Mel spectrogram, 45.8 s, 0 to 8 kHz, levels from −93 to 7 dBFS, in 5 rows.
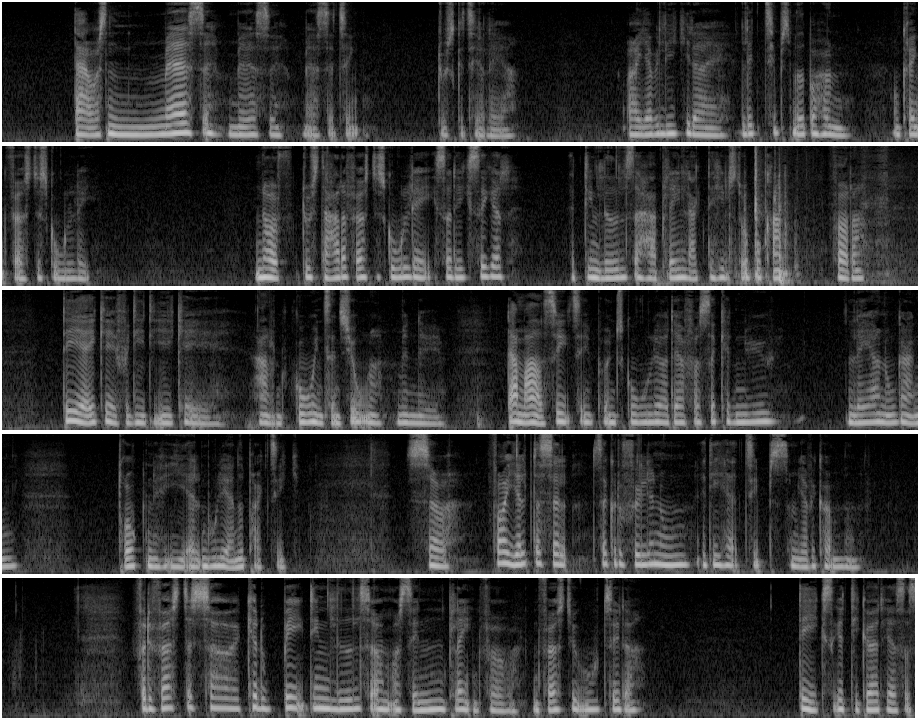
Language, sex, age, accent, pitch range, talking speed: Danish, female, 40-59, native, 165-195 Hz, 175 wpm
